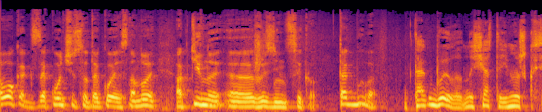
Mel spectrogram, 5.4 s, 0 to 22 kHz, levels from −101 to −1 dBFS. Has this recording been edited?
no; 0 cuts

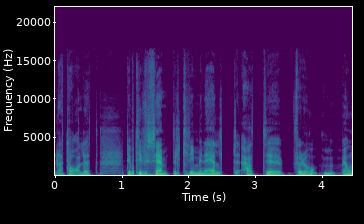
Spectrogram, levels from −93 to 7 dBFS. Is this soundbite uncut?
no; 1 cut; at 1.2 s

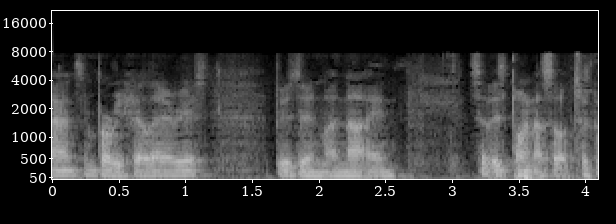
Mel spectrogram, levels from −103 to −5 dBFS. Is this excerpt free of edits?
yes; 0 cuts

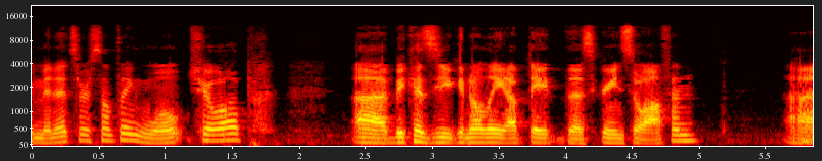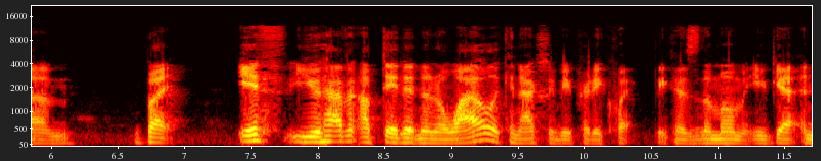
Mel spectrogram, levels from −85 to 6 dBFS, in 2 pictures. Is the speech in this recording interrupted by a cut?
no; 0 cuts

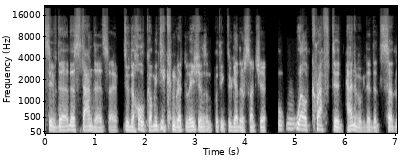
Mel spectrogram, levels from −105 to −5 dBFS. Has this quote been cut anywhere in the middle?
no; 0 cuts

